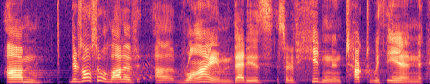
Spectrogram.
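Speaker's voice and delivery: ordinary talk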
